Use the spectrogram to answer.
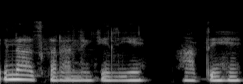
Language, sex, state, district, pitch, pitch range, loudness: Hindi, female, Uttar Pradesh, Etah, 190 Hz, 185-205 Hz, -26 LUFS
